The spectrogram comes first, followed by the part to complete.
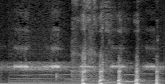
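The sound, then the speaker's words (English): A cricket sound effect: a steady high-pitched trill, then about five sharp chirps at an even, quick pace. It's clear, with no talking over it. “Joke's on you, I was talking, so there's no crickets. There is always a cricket.”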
